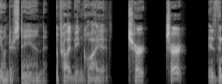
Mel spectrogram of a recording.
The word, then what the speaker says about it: chert: I even checked on how to pronounce it so we didn't have another CHIRT, I believe. fiasco. CHERT.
